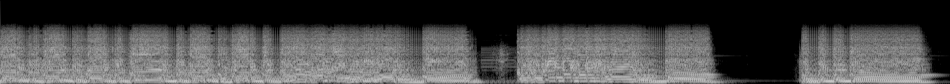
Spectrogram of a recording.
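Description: Electric guitar played through a Biyang DS 12 distortion pedal, loud and heavily driven, with strummed chords and riffs in three bursts separated by short gaps and a ringing decay before the last phrase.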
